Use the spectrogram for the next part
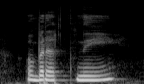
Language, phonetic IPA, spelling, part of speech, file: Czech, [ˈobratniː], obratný, adjective, Cs-obratný.ogg
- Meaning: dexterous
